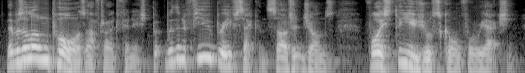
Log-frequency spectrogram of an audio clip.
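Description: A middle-aged English man reading a memoir aloud as an expressive audiobook narrator. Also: a little high, fast talker. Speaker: audiobook reader.

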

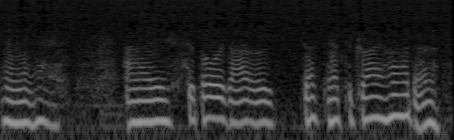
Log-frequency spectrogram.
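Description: An actor in a 1970s radio drama playing a harried, loyal guardian angel with an apologetic, folksy manner. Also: male voice, fairly high pitch, level tone, takes it slowly, slight background noise. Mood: defensive. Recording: tinny old radio, music behind.

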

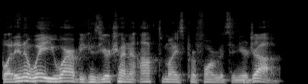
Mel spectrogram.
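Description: A man's voice: mid-range voice, racing. A man with an Irish accent, a guest nutritionist telling stories in a friendly, easygoing way on a podcast. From Ireland. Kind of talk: casual podcast interview.

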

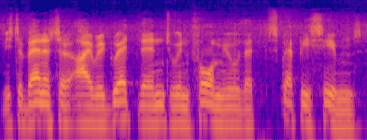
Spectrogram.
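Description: An actor playing a courteous, measured police captain with formal, deliberate phrasing in 1940s radio drama. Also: male voice, fairly low pitch, fairly even intonation, fairly bright tone, slight background noise, lightly acted. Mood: formal, grave. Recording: dull old radio recording.

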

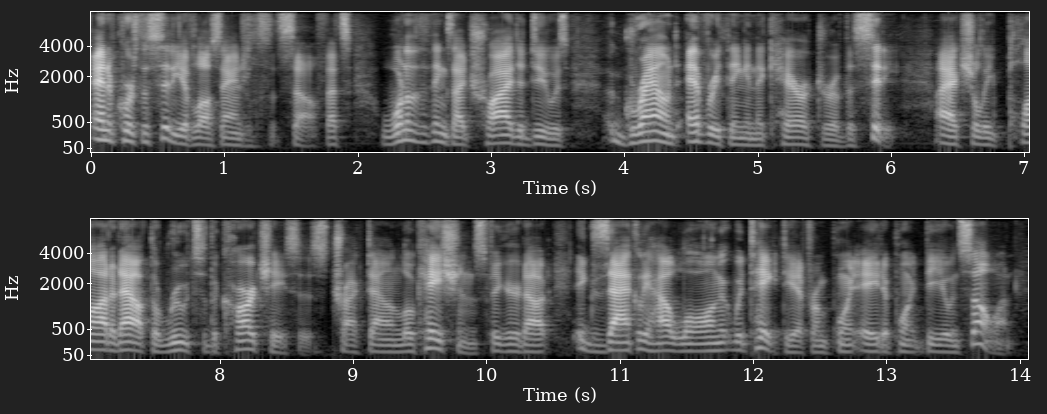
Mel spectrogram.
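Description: A man's voice: on the low side, a little fast, fairly bright tone. A man from the US East Coast talking casually and in detail as a writer being interviewed, in an enthusiastic, digressive way. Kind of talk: casual, detailed behind-the-scenes chat.

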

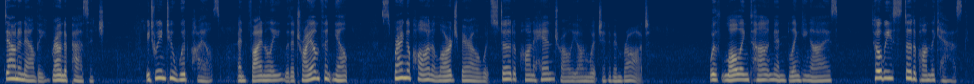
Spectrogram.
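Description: Woman, slightly low voice, storybook narrator, scripted podcast delivery.

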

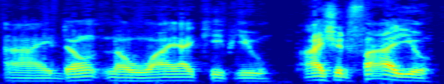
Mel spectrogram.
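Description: Low, husky, wisecracking private eye. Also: male voice, measured pace, dull audio. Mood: exasperated. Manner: deadpan, wisecracking. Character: wry, hard-boiled American private eye, adult man. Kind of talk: 1950s radio detective drama, first-person narration.

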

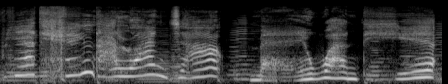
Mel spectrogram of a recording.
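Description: A woman's voice: high-pitched, very animated, very slow, exaggerated voice. A woman voicing a kindly, retired old witch grandmother in a children's audio story, sighing and grumbling like an old lady. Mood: cheerful. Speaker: voice actor. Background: children's music.

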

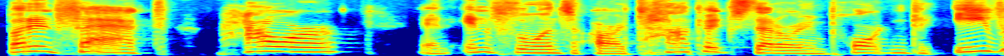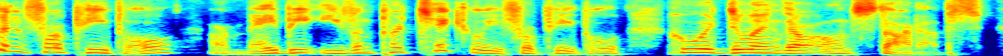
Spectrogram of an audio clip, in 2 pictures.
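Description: An older man, a professor hosting a podcast, introducing and questioning a guest in a deliberate, emphatic way. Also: high-pitched, lively intonation, breathy edge, dry recording. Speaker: podcast host.

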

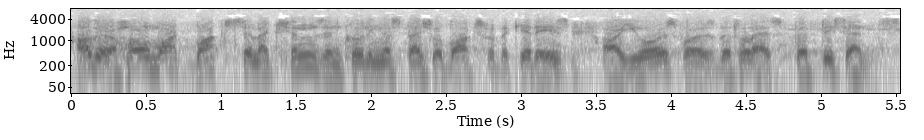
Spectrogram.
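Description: A male radio announcer reads advertising copy with very lively intonation at a medium pitch. The vintage recording is tinny and narrow, with some noise. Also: brisk.

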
